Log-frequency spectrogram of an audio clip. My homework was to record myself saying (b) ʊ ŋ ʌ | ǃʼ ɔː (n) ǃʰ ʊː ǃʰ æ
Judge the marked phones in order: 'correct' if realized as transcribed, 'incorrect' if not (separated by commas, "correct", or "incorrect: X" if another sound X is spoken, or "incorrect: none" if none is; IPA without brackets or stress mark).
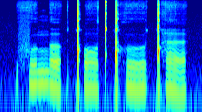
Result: incorrect: f, incorrect: t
